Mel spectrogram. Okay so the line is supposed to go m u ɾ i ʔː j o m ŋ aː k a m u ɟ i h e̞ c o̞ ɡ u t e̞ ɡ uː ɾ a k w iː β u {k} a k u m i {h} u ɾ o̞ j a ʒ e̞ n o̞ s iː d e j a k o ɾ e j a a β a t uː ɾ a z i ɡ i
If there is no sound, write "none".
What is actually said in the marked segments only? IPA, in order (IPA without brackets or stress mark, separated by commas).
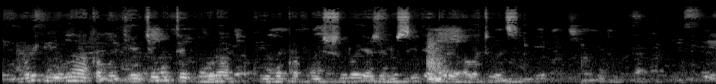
k, ʃ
